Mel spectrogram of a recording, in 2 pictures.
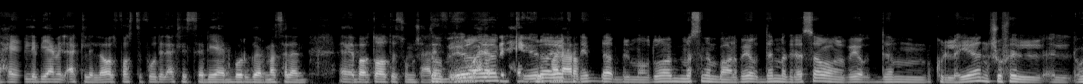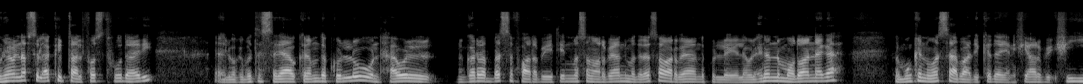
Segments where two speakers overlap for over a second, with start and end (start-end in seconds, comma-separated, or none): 4.3-5.9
